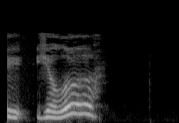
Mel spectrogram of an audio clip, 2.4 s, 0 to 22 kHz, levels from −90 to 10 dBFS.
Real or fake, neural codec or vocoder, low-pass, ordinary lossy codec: real; none; 7.2 kHz; MP3, 32 kbps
